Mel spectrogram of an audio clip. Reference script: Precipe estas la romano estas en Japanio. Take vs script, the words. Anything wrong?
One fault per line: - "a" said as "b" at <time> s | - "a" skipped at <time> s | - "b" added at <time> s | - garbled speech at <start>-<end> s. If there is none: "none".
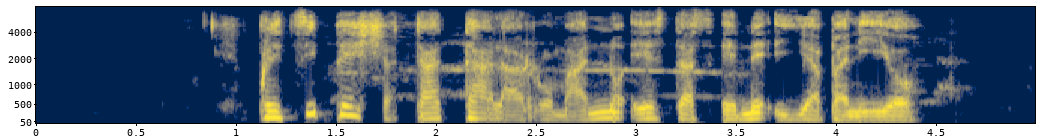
- "estas" said as "ŝatata" at 1.7 s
